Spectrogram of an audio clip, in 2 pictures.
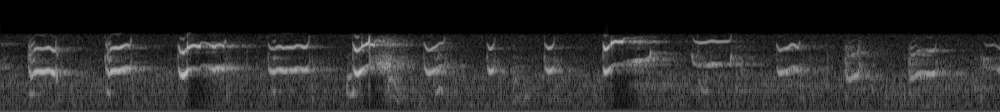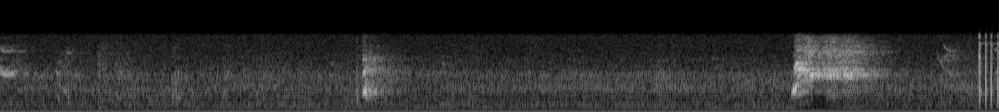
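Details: Yorkshire Terrier puppies let out a quick string of high squeaky whines for about five seconds, then it falls mostly quiet apart from a couple of short harsh bursts.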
